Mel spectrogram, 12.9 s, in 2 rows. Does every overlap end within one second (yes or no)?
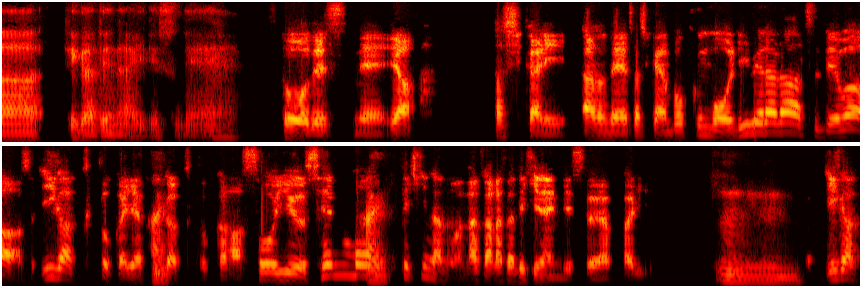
yes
